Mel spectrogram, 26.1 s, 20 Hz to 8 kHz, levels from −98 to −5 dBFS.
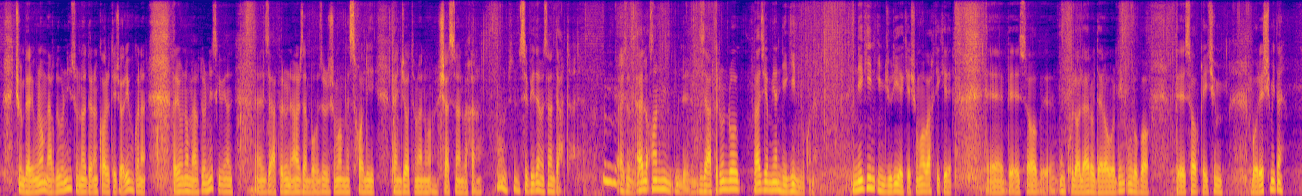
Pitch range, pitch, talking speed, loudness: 90-115 Hz, 100 Hz, 145 wpm, -20 LUFS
